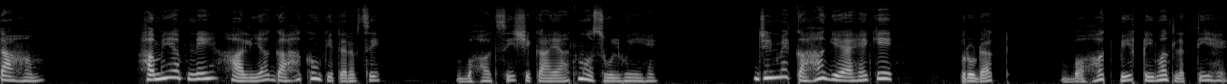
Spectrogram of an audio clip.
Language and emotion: Urdu, sad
